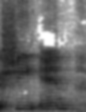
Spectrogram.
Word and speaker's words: SHEIN: ever some people say she in some people say Sheen I'm one of those that say Sheen just because I maybe it's like she in the new fashion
